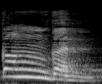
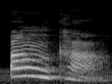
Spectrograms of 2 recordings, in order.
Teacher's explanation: जब हम इनका उच्चारण करते हैं तब हमारे नाक से ध्वनि निकलती है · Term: अनुस्वार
